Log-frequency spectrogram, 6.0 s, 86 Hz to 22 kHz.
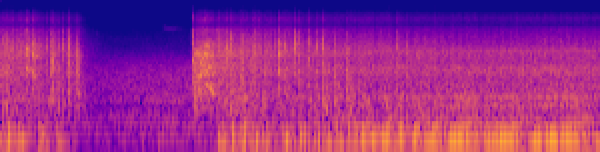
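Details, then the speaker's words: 1979 Honda CB750 inline-four, first start in over 20 years after freshly cleaned carburetors and new battery, choke on: catches first try after brief crank and settles into an uneven, hunting idle; carbs need more tuning, perhaps idle screw turned up, suspected. "so it sounds like the carbs need a little bit more tuning i may need to turn the idle adjustment screw up but wow just first shot that thing fired right up"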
